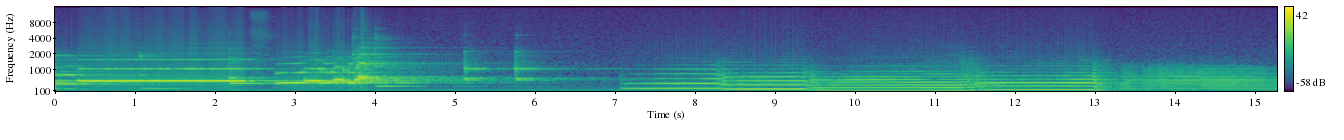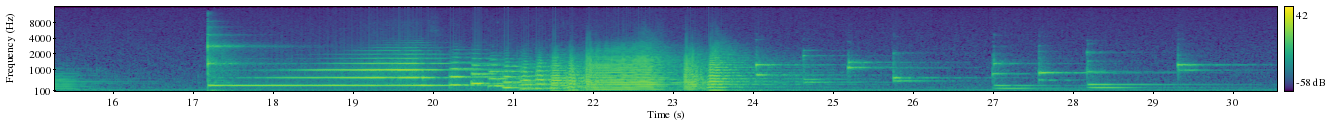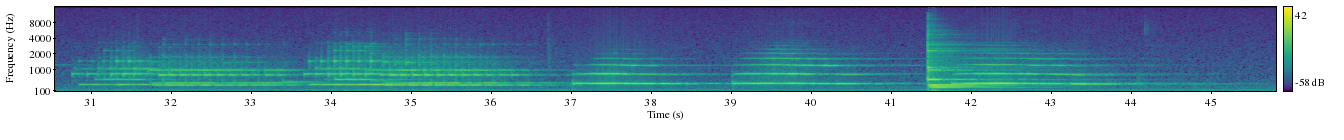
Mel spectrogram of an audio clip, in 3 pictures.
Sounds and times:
Brass instrument: 0:00.0 - 0:04.9, 0:07.1 - 0:16.0, 0:17.9 - 0:24.7, 0:37.0 - 0:44.6.

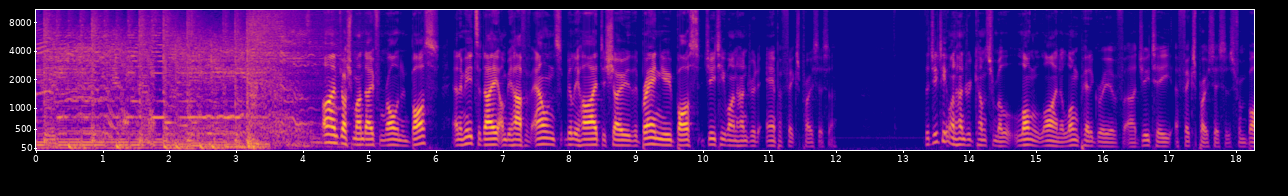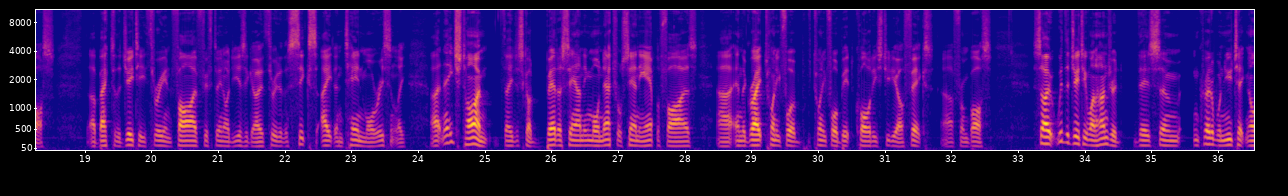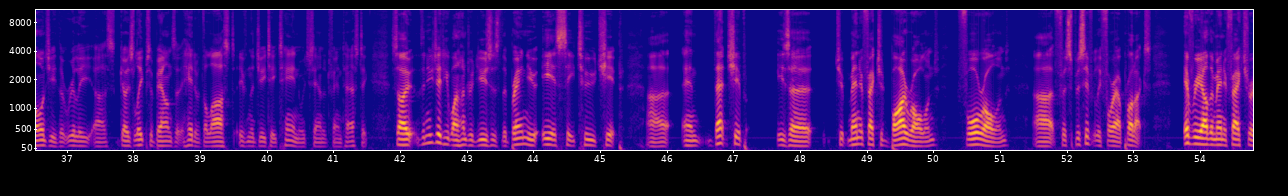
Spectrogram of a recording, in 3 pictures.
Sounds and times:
Speech: 0:04.3 - 0:12.0, 0:13.3 - 0:32.6, 0:33.2 - 0:54.8.

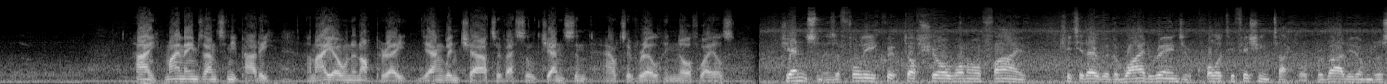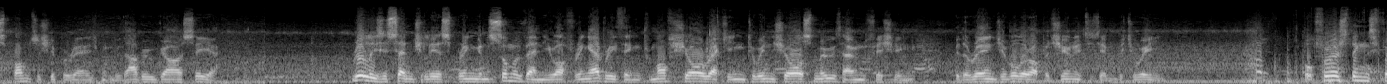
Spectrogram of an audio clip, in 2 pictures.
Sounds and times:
Boat, Water vehicle: 0:00.0 - 0:27.7
Speech: 0:01.4 - 0:16.1, 0:17.4 - 0:25.5, 0:26.4 - 0:27.7.

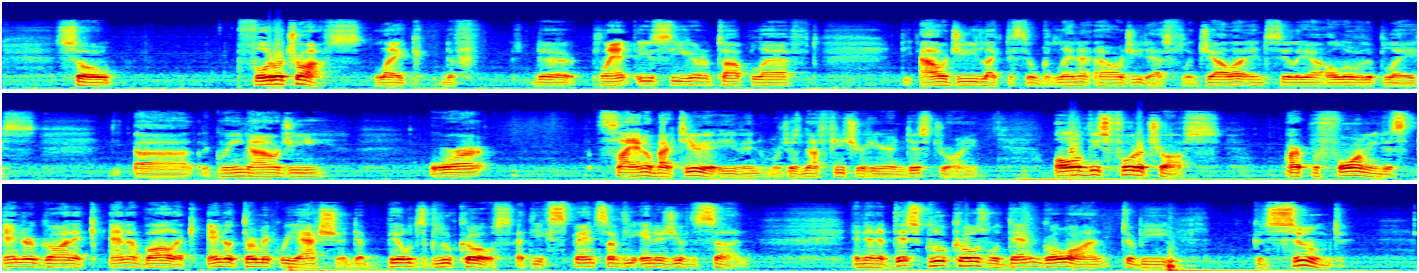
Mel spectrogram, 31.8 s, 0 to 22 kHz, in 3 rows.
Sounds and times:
Speech: 0:00.4 - 0:00.9, 0:01.8 - 0:06.1, 0:06.7 - 0:13.2, 0:13.8 - 0:14.3, 0:15.0 - 0:26.9, 0:27.6 - 0:31.4.

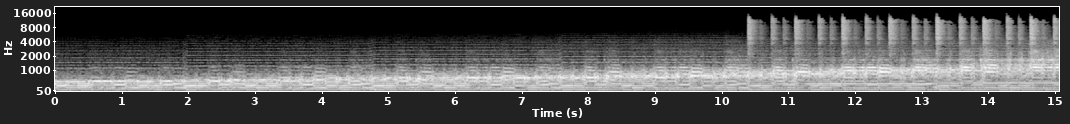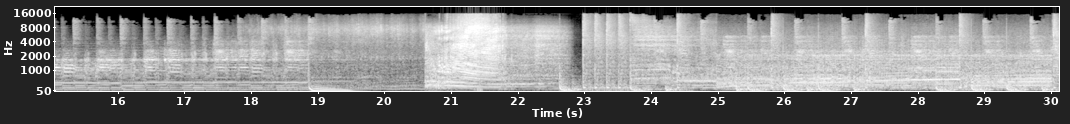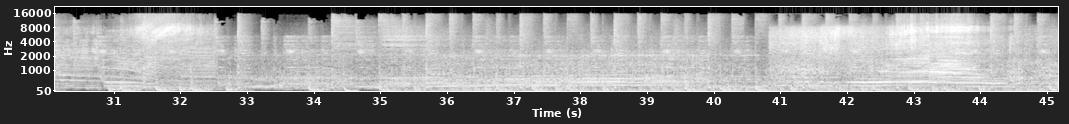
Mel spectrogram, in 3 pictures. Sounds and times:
Music: 0:00.0 - 0:45.1
Car: 0:16.5 - 0:22.8, 0:23.9 - 0:45.1.

